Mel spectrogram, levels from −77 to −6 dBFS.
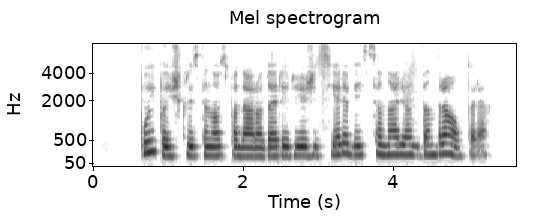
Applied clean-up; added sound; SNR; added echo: neural separator model SepFormer DNS4.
